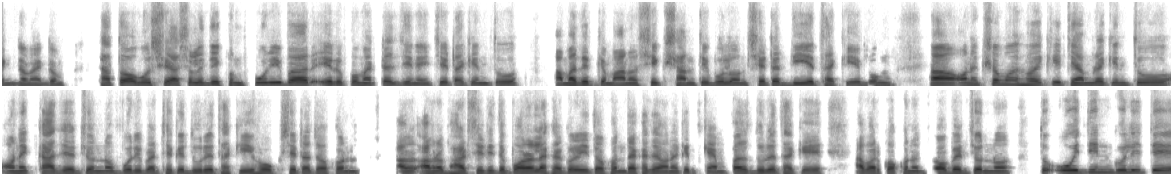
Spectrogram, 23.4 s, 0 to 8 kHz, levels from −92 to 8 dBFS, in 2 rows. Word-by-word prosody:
একদম, 145 -1 -4
একদম। 130 0 -5 0.4
তা 180 - -1
তো - - +1
অবশ্যই। 175 -1 0
আসলে 175 +5 -1
দেখুন 160 +3 -1 0.2
পরিবার 190 +2 +5 0.2
এরকম 165 +1 0
একটা 165 +2 -3
জিনিস 150 -1 -2
যেটা 145 +1 -2
কিন্তু 160 +1 -3 0.6
আমাদেরকে 155 +2 +2
মানসিক 155 +3 -1 0.2
শান্তি 150 +1 -1
বলুন 155 0 +1
সেটা 175 0 +1 0.2
দিয়ে 155 +1 +3
থাকি। 140 -3 -3
এবং 175 +4 -4 0.5
আ - - +8 0.3
অনেক 195 +1 -1
সময় 200 -1 +1
হয় 180 0 +1
কি? 205 - -4
যে 170 - -1
আমরা 165 +1 0
কিন্তু 175 +1 -4 0.4
অনেক 170 +1 +1
কাজের 160 +2 +2
জন্য 165 -1 0 0.2
পরিবার 160 0 0
থেকে 160 0 -2
দূরে 155 +1 +2
থাকি। 150 +1 -5 0.2
হোক 155 -1 +2
সেটা 160 -1 +1
যখন 155 +1 0 0.5
আমরা 155 +1 +2
আমরা 160 +1 +4
ভার্সিটিতে 165 +3 0
পড় 155 -1 +7
পড়ালেখা 155 -1 +3
করি 150 -1 +3
তখন 155 +1 +1
দেখা 150 +2 +2
যায় 155 -1 +3
অনেকের 155 +1 -3
ক্যাম্পাস 150 +2 +2
দূরে 160 -1 +2
থাকে। 145 -1 -2 0.5
আবার 160 +2 +3
কখনো 165 +1 -1 0.2
জবের 155 +3 +3
জন্য। 165 -1 +2 0.4
তো - - -2 0.2
ঐ - - +8 0.2
দিনগুলিতে 215 -1 0
160 Hz, 150 wpm, -20 LUFS, 150-175 Hz, 0.6 s, আ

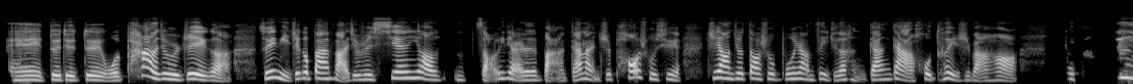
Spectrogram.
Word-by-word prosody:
哎， 200 +1 +1
对 210 +4 +1
对 200 -2 0
对， 200 0 +1
我 175 +2 -2
怕 405 - +5
的 285 - +6
就 255 -2 +2
是 225 - +3
这 240 -1 +6
个， 195 - 0 0.3
所 280 - +2
以 320 - +3
你 245 -9 -1
这 260 - -1
个 280 - +3
办 270 -1 +4
法 - - +3
就 215 0 -4
是 225 0 -2
先 295 +6 0
要 240 -8 +3
嗯， 210 -3 -17
早 265 - -4
一 275 - -4
点 275 - 0
儿 - - -2
地 205 0 0
把 195 - -3
橄 240 - 0
榄 250 -3 0
枝 240 - -7
抛 310 +1 +1
出 260 -6 -5
去， 220 -3 -6 0.2
这 300 - -6
样 280 -3 +6
就 260 0 -2
到 260 0 0
时 250 - -7
候 - - -3
不 245 +2 -10
会 260 - -1
让 250 -5 -2
自 250 - -8
己 235 - -6
觉 195 - -13
得 220 - -1
很 220 -5 -16
尴 225 +2 -1
尬， 165 - +2
后 - - -3
退， 255 -5 -4
是 195 +2 -12
吧 185 -3 -3
哈？ 195 +2 -2 1.0
对， 315 -1 +1
235 Hz, 300 characters per minute, -17 LUFS, 205-270 Hz, 1.0 s, 的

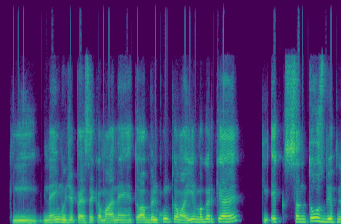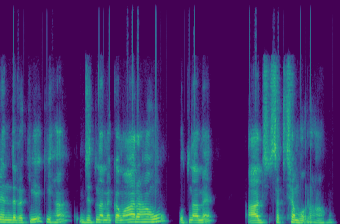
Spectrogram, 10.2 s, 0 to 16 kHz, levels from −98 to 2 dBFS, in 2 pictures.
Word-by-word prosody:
कि 70 -1 -1
नहीं 165 +4 +1
मुझे 170 -1 +1
पैसे 150 +2 +1
कमाने 145 +2 -1
हैं, 170 - -5
तो - - -2
आप 170 0 +4
बिल्कुल 175 +4 +2
कमाइए, 170 -1 +2
मगर 190 +2 0
क्या 200 0 +3
है 210 +5 +2 0.4
कि - - -6
एक 205 0 -4
संतोष 205 +4 +3
भी 200 - +7
अपने 185 -2 +1
अंदर 165 -1 +1
रखिए 170 +7 -1
कि 185 -4 -5
हाँ, 165 - -5 0.2
जितना 155 +1 -2
मैं 160 0 -2
कमा 160 +3 +3
रहा 180 0 +2
हूँ, 180 - 0 0.2
उतना 155 0 0
मैं 155 - -1 0.7
आज 150 0 +2
सक्षम 165 0 0
हो 145 0 -2
रहा 155 -3 -8
हूँ। 150 +4 -13
170 Hz, 200 wpm, -19 LUFS, 155-185 Hz, 0.7 s, भी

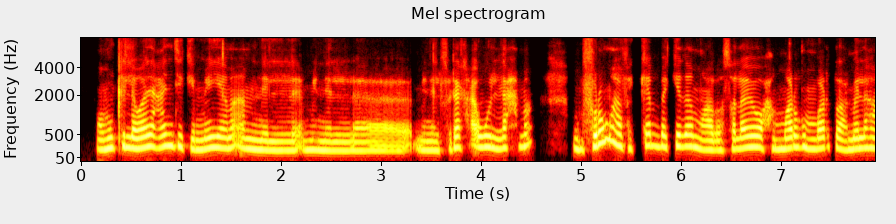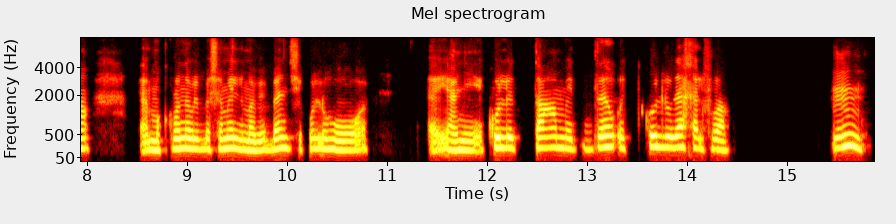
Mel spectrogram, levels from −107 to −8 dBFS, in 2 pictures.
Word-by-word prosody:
وممكن 215 +5 +1
لو 215 -1 +5
أنا 245 +2 +5
عندي 245 +1 0
كمية 215 +3 +1
بقى 225 0 -1
من 190 -2 +2
ال 175 0 -2
من 180 -2 -1
ال 170 0 -3 0.7
من 175 -1 -2
الفراخ 225 +6 -2
أو 235 0 +3
اللحمة، 230 +5 -2 0.4
بافرمها 260 - +3
في 235 - -14
الكبة 245 +4 -3
كده 250 0 +2
مع 190 -6 0
بصلاية 195 +6 0
واحمرهم 215 0 +1
برضو، 215 0 -1
أعملها 210 +2 0 0.5
مكرونة 205 +4 +1
بالبشاميل 200 0 +1
ما 175 - +3
بيبانش 195 +3 -1
كلّه 200 -3 0 0.6
يعني 180 -1 0
كل 225 -1 +6
الطعم 220 0 0
ده 225 +4 +1 0.3
كلّه 235 -2 +3
دخل 220 -3 0
في 200 - -12
بعضه. 180 -2 -1 1.0
امم، 235 +2 +3
210 Hz, 140 wpm, -22 LUFS, 185-230 Hz, 1.0 s, كل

